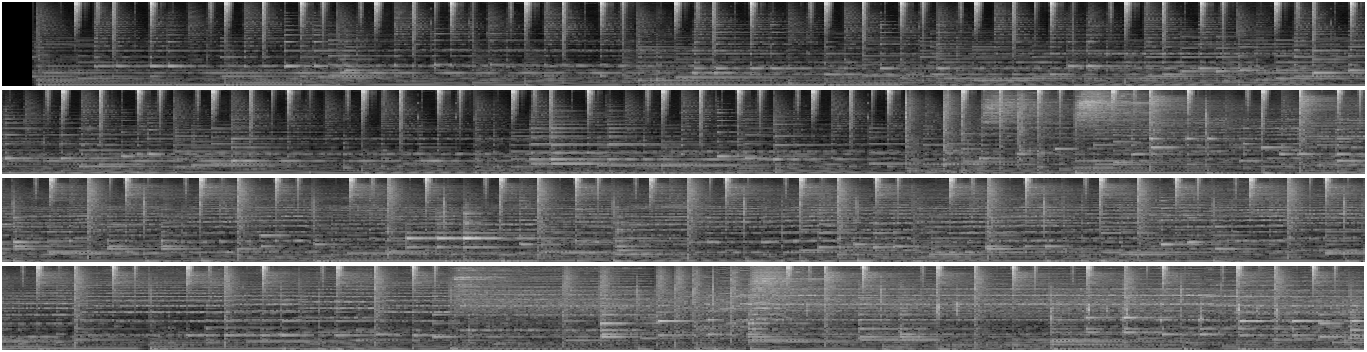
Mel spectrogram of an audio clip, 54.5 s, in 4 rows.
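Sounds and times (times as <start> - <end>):
piano: 0.3 - 54.4.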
